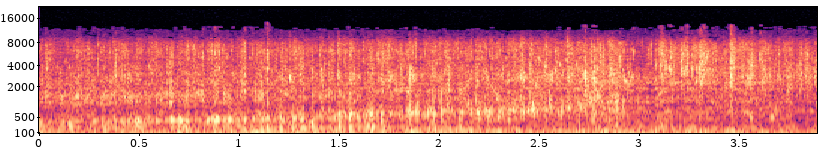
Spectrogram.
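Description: Water pours steadily from a fountain in Lucania, Italy, into a water jug, a continuous splashing, gurgling stream that stays even in level throughout, with no voices.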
